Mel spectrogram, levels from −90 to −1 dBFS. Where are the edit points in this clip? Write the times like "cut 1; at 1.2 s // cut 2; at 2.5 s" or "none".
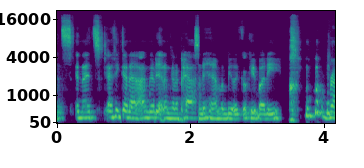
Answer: cut 1; at 0.9 s // cut 2; at 1.5 s // cut 3; at 2.1 s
